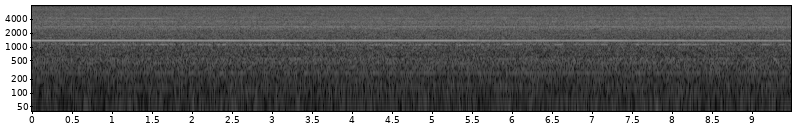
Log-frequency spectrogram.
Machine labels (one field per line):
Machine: pump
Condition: abnormal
